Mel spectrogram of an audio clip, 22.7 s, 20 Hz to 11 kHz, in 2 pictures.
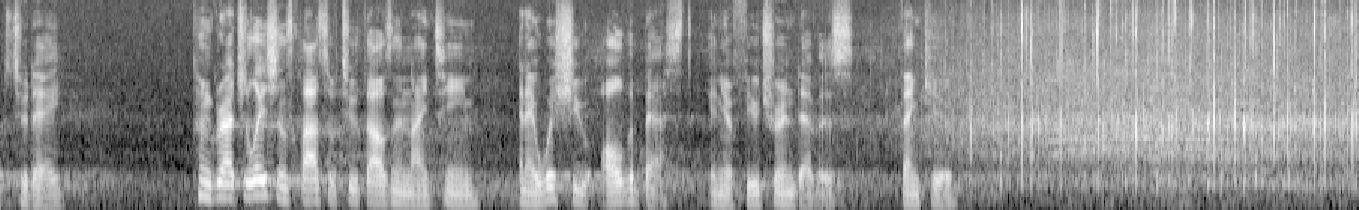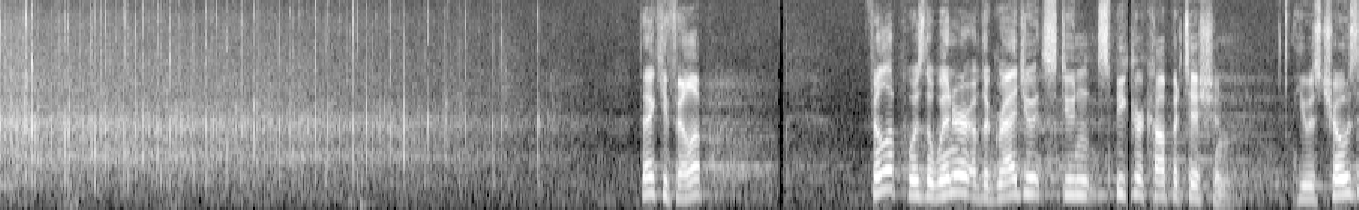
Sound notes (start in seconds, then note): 8.3 applause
